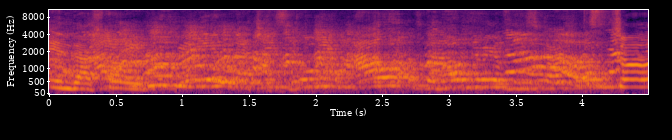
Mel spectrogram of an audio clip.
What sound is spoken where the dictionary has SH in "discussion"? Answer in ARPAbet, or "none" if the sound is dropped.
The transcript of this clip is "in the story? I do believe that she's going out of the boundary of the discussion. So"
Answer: none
